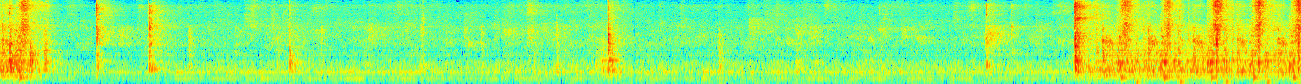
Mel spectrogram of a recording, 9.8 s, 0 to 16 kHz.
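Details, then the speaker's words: 1969 Bolens 850 tractor, Wisconsin S8D engine unused over three years: with battery charger on, slow uneven cranking with slight throttle and choke, huffing exhaust and scattered pops that never catch; owner suspects very low compression; cranks but won't start. "Sounds like it's kind of trying to do something, but it's either got like so little compression in it that it can't properly fire or something. It's like it's trying to do something, but it can't."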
